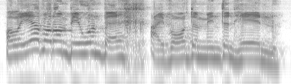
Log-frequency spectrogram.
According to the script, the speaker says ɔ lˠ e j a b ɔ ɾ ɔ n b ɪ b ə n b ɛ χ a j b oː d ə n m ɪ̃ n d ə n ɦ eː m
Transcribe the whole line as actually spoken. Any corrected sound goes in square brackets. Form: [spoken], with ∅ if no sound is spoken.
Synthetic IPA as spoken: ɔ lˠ e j a [v] ɔ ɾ ɔ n b ɪ [w] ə n b ɛ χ a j [v] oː d ə n m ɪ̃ n d ə n ɦ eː [n]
